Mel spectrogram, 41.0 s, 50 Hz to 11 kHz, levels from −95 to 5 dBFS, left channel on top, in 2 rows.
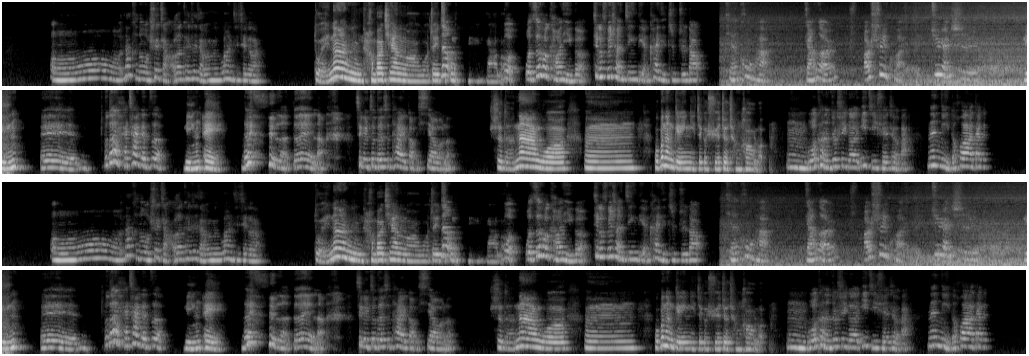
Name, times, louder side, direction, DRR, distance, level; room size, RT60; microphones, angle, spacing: voice 1, 1.0-5.2 8.8-9.1 10.0-14.0 14.5-15.4 16.1-19.6 21.3-22.3 22.5-23.8 25.3-27.3 27.6-29.5 36.2-38.7 39.0-40.2, left 1 dB, 70° left, 1.3 m, -33 dB
voice 2, 6.3-9.1 9.4-10.1 20.4-20.9 24.1-24.9 30.3-33.3 33.6-35.7, left 4 dB, 40° left, 0.4 m, -27 dB
sound 1, 14.3-20.6, left 1 dB, 85° left, 1.1 m, -38 dB
6.6 x 2.3 x 2.3 m
head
